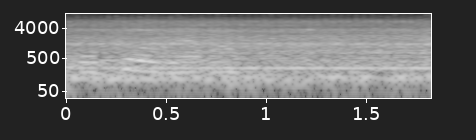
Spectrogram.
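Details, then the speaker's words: 2012 Suzuki Cultus EFI, after cleaning a rusty, blocked throttle body to cure misfiring and stalling: RPM has settled back to normal, with a smooth, even idle and steady low hum, no stumbles or misses. Normal idle. "तो अभी जो है ये अपनी जगह पे आ चुके हैं। आरपीएम ये देखें व्यूवर्स ये अपनी जगह पे आ गए।"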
